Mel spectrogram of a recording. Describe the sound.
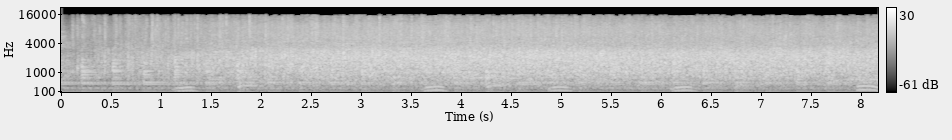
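Audience cheering and applause swell into a dense, steady roar that holds at an even, loud level throughout, with voices calling out over it.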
